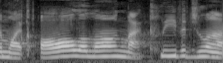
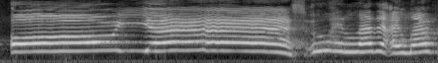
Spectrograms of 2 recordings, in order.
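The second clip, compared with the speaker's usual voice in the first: high, loud, sung-out cry of delight; excited shout; 10 semitones higher, 3 dB louder, much slower than usual. Real, not acted. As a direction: burst out with joy at the gift. Excited at opening a quilt.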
